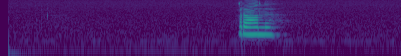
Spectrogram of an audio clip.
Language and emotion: Russian, neutral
